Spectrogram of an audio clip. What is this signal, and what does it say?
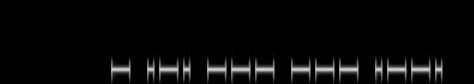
Morse code, heard as a keyed tone, about 20 wpm, 700 Hz. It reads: TROOP
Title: Build A Word - 1 Letter At A Time - 5-Letter Words - 20wpm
